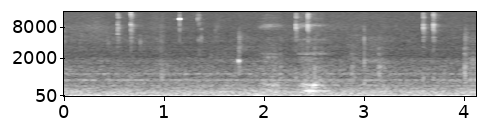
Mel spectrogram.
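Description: Near silence: faint room tone with a few soft, scattered clicks of a computer mouse.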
